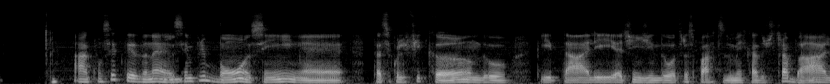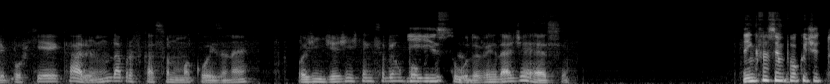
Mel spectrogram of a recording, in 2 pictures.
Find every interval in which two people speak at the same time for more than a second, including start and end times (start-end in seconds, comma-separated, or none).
none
